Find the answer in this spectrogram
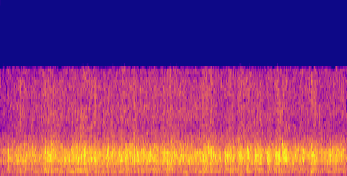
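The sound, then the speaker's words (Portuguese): Sustained applause from a church audience glorifying God, a dense, steady wash of many hands clapping at an even loudness for a few seconds, with no voices standing out. “Aplauda ele e glorifique o seu nome.”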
